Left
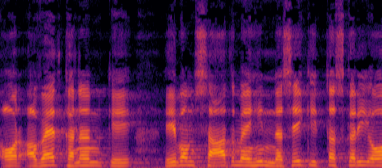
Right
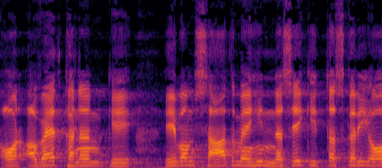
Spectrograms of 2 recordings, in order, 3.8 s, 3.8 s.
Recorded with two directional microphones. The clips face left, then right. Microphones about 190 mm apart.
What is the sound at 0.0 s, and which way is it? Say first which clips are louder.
A man's voice: left 3 dB; 45° left (ahead or behind).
